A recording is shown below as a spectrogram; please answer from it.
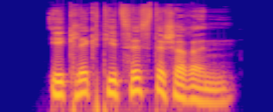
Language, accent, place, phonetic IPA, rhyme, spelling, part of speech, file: German, Germany, Berlin, [ɛklɛktiˈt͡sɪstɪʃəʁən], -ɪstɪʃəʁən, eklektizistischeren, adjective, De-eklektizistischeren.ogg
- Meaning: inflection of eklektizistisch: 1. strong genitive masculine/neuter singular comparative degree 2. weak/mixed genitive/dative all-gender singular comparative degree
